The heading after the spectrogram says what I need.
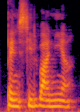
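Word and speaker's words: Pensilvania: oron oron Pennsyvania Pennsyvania remember that the Spanish a always has the sound a a Pennsyvania make sure you don't say a like in English but a Pennsyvania Pennsyvania the next three states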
